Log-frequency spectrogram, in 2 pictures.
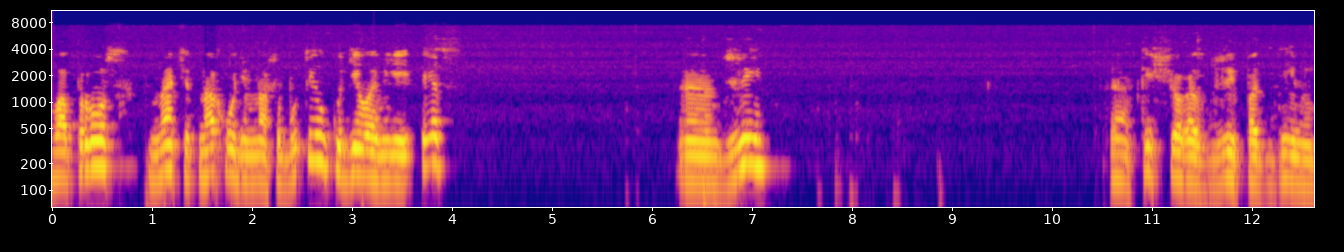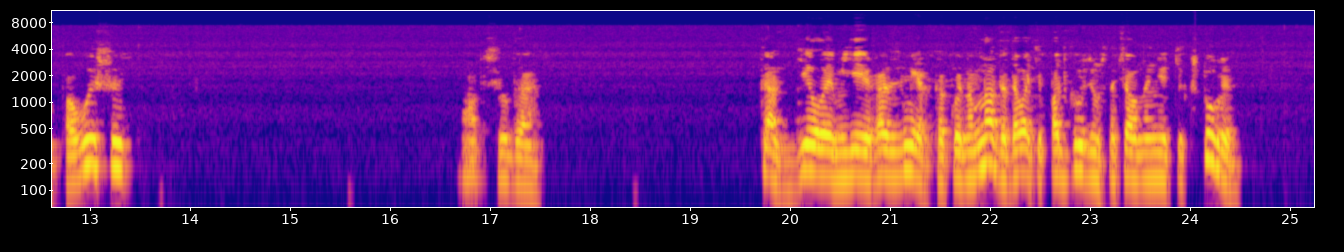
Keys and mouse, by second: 0.0 middle click, 1.1 g, 3.1 s, 6.7 g, 9.2-10.5 shift+middle drag, 11.7 g, 12.8 middle click, 16.0-17.5 drag, 18.7-20.0 drag.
